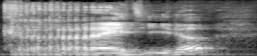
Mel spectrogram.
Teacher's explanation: she used as much R, rolled R that she can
